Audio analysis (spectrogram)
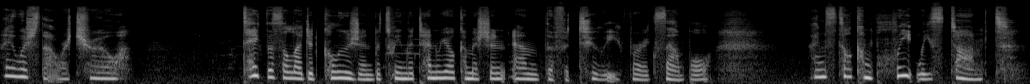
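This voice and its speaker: A woman voicing a gentle young leader in a video game, speaking in a measured, thoughtful and formal way. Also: high-pitched. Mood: weary. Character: gentle, composed young female leader and strategist. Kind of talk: video game character voice acting.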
